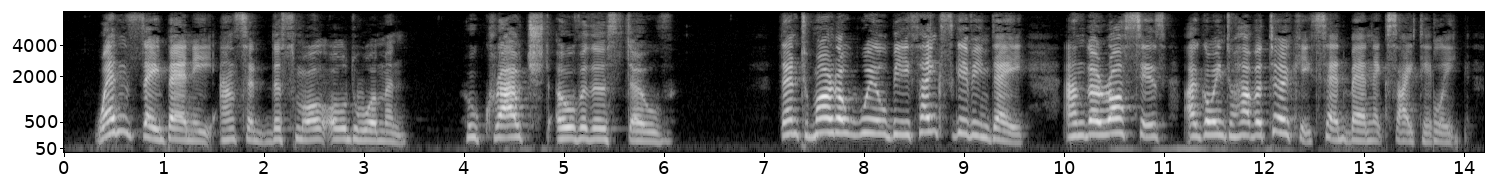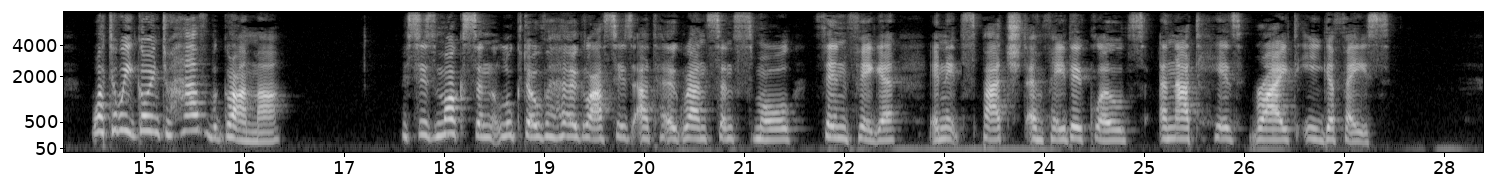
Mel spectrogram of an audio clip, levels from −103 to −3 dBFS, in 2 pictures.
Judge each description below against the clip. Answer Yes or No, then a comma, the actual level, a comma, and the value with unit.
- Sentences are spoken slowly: Yes, slow, 130 wpm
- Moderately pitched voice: No, high, 200 Hz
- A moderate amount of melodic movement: No, wide, 5.7 semitones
